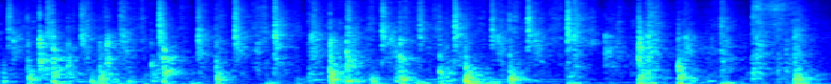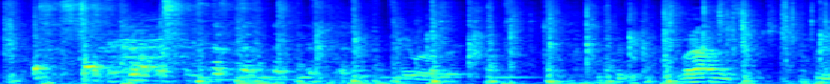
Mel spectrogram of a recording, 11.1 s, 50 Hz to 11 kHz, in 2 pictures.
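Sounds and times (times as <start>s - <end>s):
hand tapping percussion: 0.0s - 11.0s
strummed acoustic guitar: 4.9s - 11.0s.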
